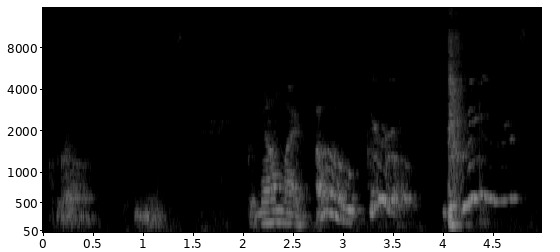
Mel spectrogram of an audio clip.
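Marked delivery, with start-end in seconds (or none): 0.1-1.4 quiet, toneless brush-off; dismissive. Retold or imitated. Retelling her past dismissal of his warning. 2.7-4.9 very high, squeaky plea; mock pleading. Now regretful, mock pleading contrast.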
